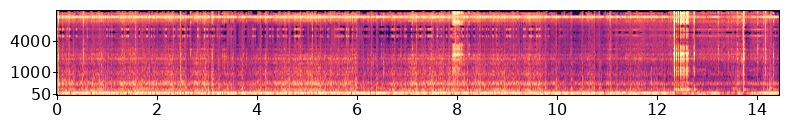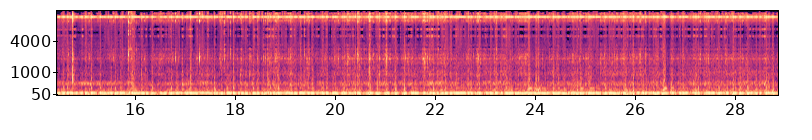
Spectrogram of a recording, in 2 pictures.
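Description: Ride rumble from a bicycle's handlebar-mounted GoPro Hero 2 in its housing: a steady low hum with road and wind noise. There is a sharp knock about twelve seconds in.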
